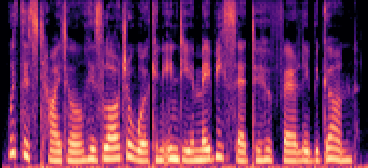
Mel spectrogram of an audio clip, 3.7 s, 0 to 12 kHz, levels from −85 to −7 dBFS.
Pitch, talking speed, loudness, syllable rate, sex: 195 Hz, 245 wpm, -16 LUFS, 5.8 syllables/s, female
